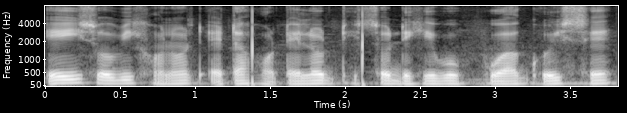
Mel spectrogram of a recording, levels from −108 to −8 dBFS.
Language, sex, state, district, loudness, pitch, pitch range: Assamese, male, Assam, Sonitpur, -18 LUFS, 110 Hz, 100-115 Hz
